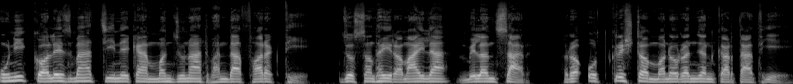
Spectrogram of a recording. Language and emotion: Nepali, neutral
